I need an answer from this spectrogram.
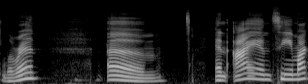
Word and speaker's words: Lauren: a fancy so it's about like Lauren it's pronounced Lauren and I am team I got my own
